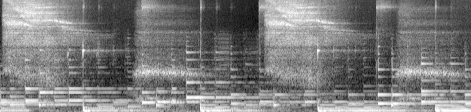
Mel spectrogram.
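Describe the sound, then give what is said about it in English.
Long, deep breaths rise and fall in slow airy swells, each inhale and exhale drawn out over a few seconds, layered over a steady, sustained musical drone. No one speaks. “Long and deep inhales.”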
